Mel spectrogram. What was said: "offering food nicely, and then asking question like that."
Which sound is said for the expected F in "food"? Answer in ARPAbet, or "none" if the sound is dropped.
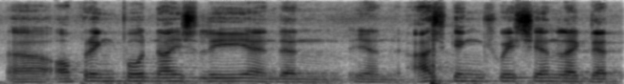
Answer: P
